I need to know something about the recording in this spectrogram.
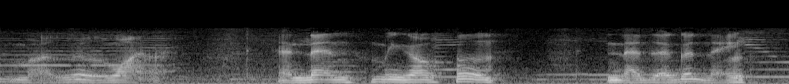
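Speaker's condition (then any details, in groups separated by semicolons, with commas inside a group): ALS; affects speech and breathing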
